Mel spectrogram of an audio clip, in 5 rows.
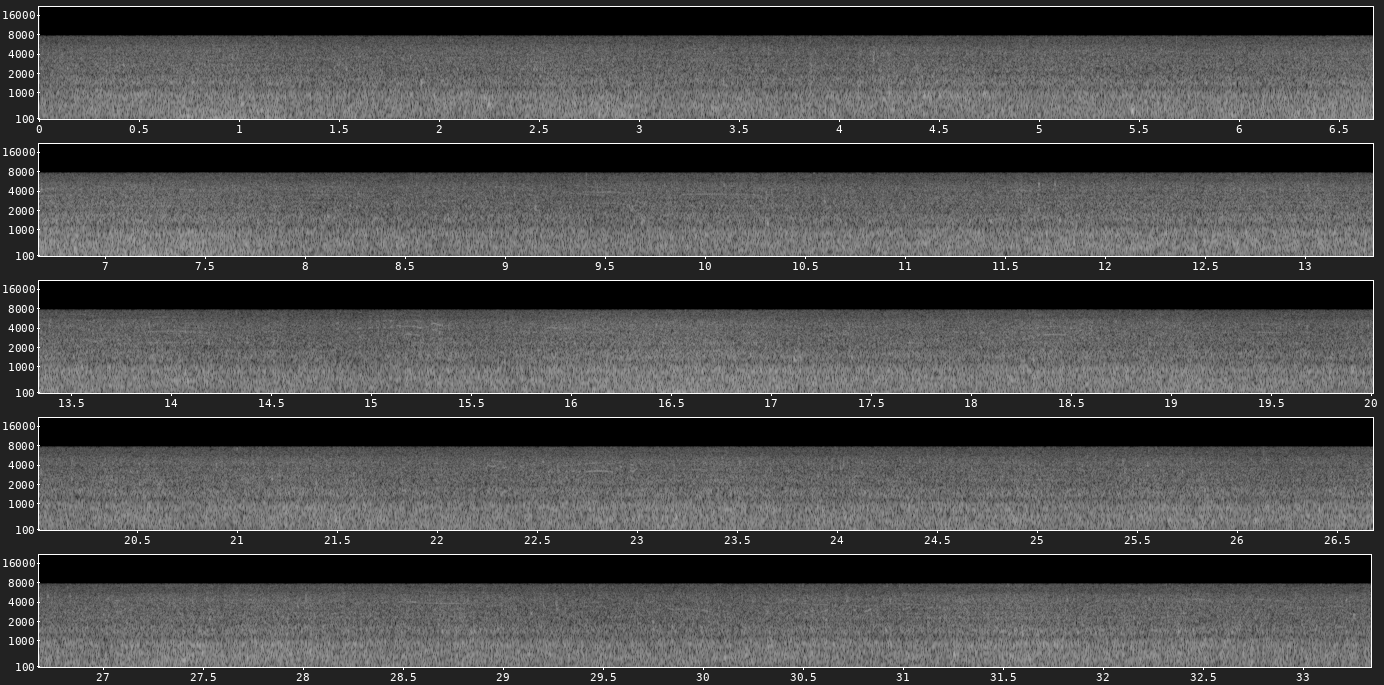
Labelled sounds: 9.4	10.1	Pacific white-sided dolphin, 3.5 to 4.0 kHz
13.9	14.2	Pacific white-sided dolphin, 3.5 to 3.7 kHz
14.9	15.2	Pacific white-sided dolphin, 3.9 to 4.2 kHz
22.6	22.9	Pacific white-sided dolphin, 3.1 to 3.3 kHz

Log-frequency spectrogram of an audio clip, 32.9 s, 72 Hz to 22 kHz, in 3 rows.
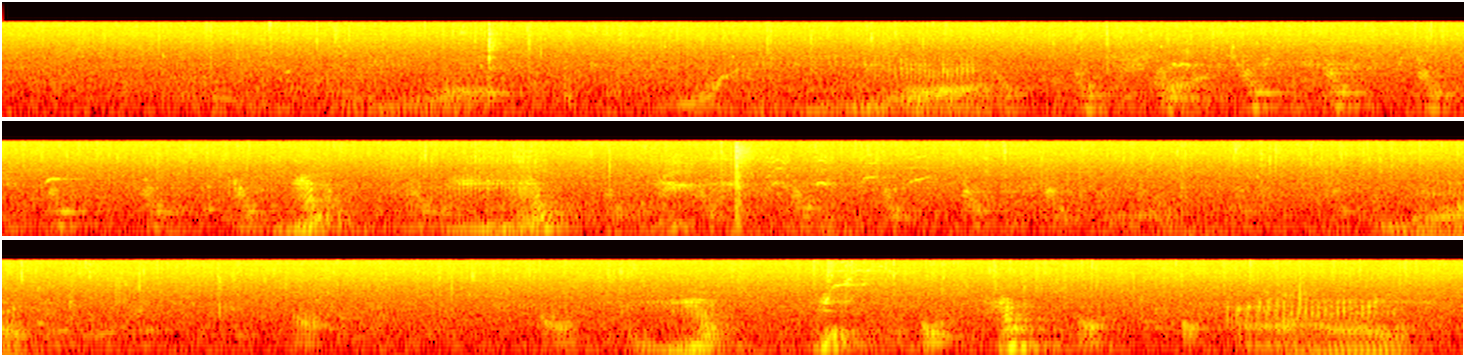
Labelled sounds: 8.8	9.0	humpback whale, 0.88 to 1.1 kHz
14.3	14.8	humpback whale, 0.91 to 1.4 kHz
15.9	16.2	humpback whale, 0.78 to 1.2 kHz
26.7	28.5	humpback whale, 0.78 to 2.6 kHz
29.3	29.5	humpback whale, 0.78 to 1.2 kHz
31.2	31.4	humpback whale, 0.78 to 0.84 kHz

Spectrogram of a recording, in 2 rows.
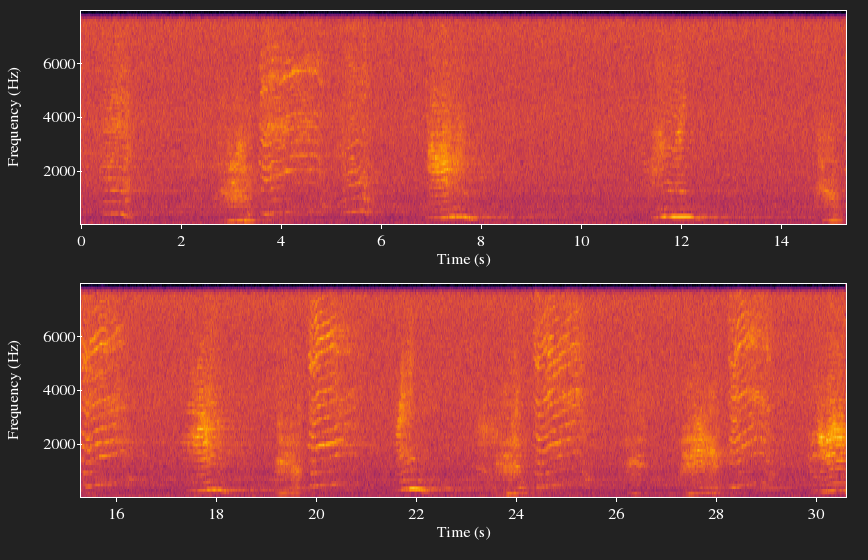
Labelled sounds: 0.5	0.9	humpback whale, 0.80 to 3.6 kHz
2.8	5.7	humpback whale, 0.90 to 6.0 kHz
6.9	7.5	humpback whale, 1.9 to 2.8 kHz
11.4	11.7	humpback whale, 3.3 to 3.5 kHz
14.7	16.2	humpback whale, 0.90 to 6.5 kHz
17.3	18.0	humpback whale, 1.4 to 2.7 kHz
19.2	19.5	humpback whale, 0.83 to 1.5 kHz
19.8	20.8	humpback whale, 0.86 to 7.0 kHz
23.2	25.3	humpback whale, 0.90 to 6.9 kHz
26.2	26.7	humpback whale, 1.1 to 1.5 kHz
27.3	28.0	humpback whale, 1.5 to 2.3 kHz
28.3	28.9	humpback whale, 1.7 to 7.0 kHz
29.9	30.5	humpback whale, 1.5 to 2.8 kHz

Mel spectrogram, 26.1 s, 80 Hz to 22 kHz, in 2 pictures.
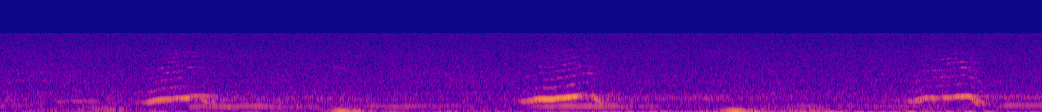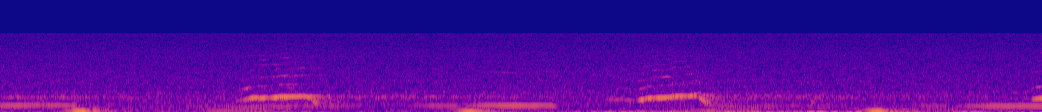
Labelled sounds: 1.9	2.4	humpback whale, 0.80 to 2.0 kHz
6.6	7.5	humpback whale, 0.83 to 4.4 kHz
11.5	12.2	humpback whale, 1.5 to 3.3 kHz
16.2	16.8	humpback whale, 1.0 to 2.7 kHz
19.2	19.5	humpback whale, 1.8 to 2.0 kHz
20.9	21.6	humpback whale, 0.83 to 1.6 kHz

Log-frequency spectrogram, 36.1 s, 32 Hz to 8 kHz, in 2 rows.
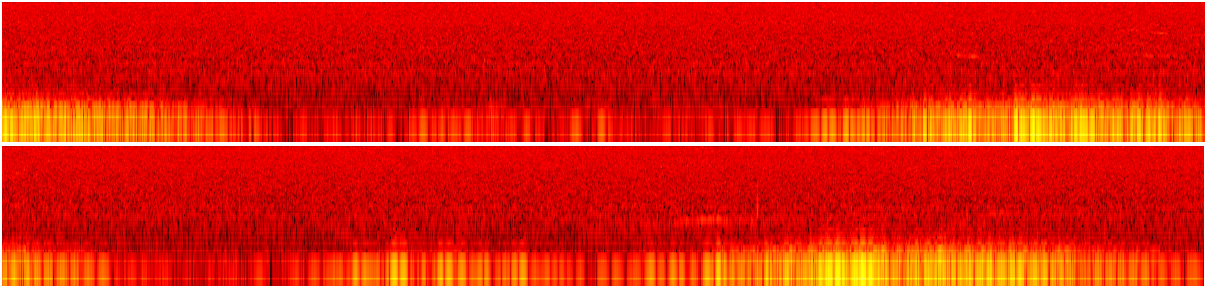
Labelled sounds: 17.2	17.5	humpback whale, 2.2 to 2.4 kHz

